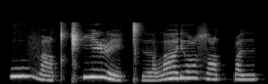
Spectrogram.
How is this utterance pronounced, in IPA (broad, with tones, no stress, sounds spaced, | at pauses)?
u˥ v a˩ tˤ ǁʰ i˥ ɭ e˩ ǀʰ ɨ˩ lˠ ɐ˥ ɾʲ o˥ zˤ ɵ˥ tˤ p ɨ˥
